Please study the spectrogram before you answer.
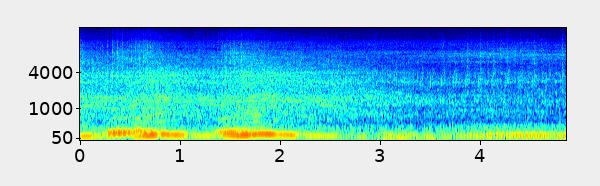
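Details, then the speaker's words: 1985 Nissan 200SX S12 CA20E with new injectors, coolant sensors, plugs, wires, MSD coils, cap and rotor: two quick revs rise and fall unevenly, then settle to idle; holds idle well but hiccups when throttle is flicked, air-fuel mixture screw needs dialing in. "so yeah so it holds auto pretty well um it's just the initial once you give it a quick flick that's when it starts to you know kind of hiccup"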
